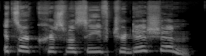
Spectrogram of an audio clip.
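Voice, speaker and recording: A man's voice: very high voice, unhurried, fairly bright tone, pitched above the performer's own voice. A man voicing a curious, earnest young boy bear cub from a storybook. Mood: protesting. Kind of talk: storybook character voice.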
